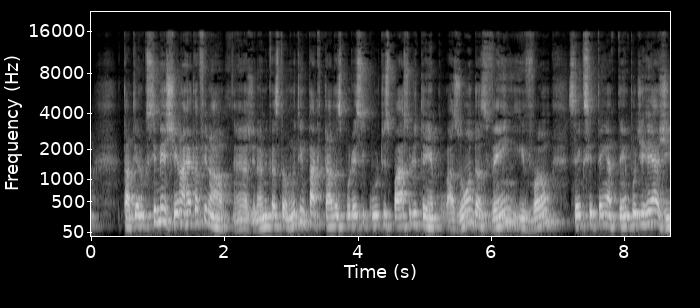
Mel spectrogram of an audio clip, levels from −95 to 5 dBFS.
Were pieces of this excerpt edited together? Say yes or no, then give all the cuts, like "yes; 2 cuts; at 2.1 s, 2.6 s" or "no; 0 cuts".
no; 0 cuts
